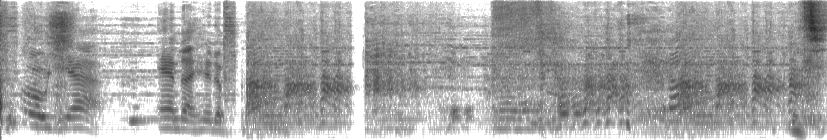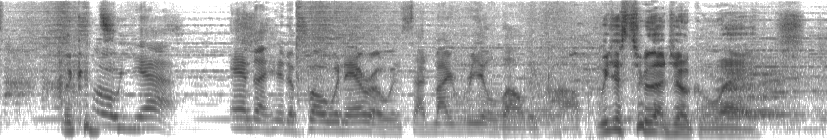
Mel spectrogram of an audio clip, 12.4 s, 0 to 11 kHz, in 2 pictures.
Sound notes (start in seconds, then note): 0.0 laughing; 1.8 laughing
